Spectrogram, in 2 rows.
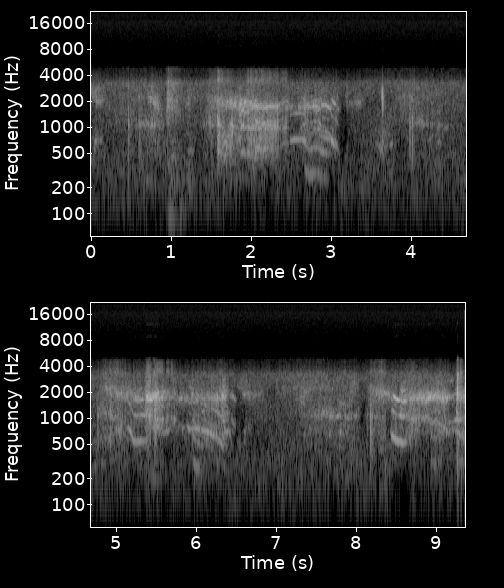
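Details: Male sleeper snoring: slow, irregular noisy breaths with whistling, squeaky tones on the in-breaths, about 18 a minute.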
